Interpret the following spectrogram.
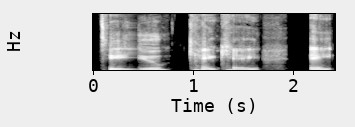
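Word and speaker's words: Tukkah: T U K K A H Tukka like oyster shucker, but Tukka.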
